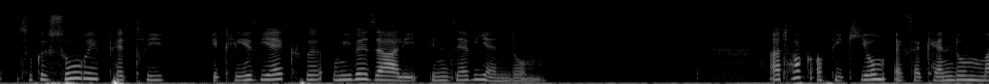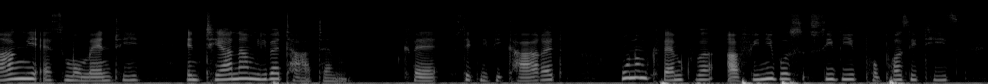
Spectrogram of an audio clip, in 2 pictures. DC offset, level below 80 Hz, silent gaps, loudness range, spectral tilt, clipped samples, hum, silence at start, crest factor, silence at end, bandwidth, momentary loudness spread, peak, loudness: under 0.1%; -36 dBFS; none; 9 LU; -6.5 dB/octave; under 0.1%; none; 0 s; 28 dB; 0 s; 12.5 kHz; 17 LU; -6 dBFS; -37 LUFS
